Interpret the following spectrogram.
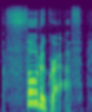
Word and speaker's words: photograph: The word photograph. Say it with me. Photograph. The stress is on the first syllable. Faux. Photograph.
